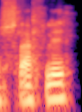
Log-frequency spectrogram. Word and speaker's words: Schlafly: So there's a lady called Phyllis Schlafly, that's how you say her name, Schlafly, a conservative lawyer and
